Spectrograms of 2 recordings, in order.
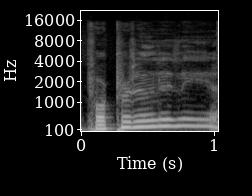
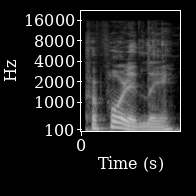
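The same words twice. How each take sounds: First: "Purportedly" sounded out high and unsure, as a question; first stab at "Purportedly"; puzzled attempt at purportedly. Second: "Purportedly" said plainly as pur-POR-ted-ly; "Purportedly" said correctly at last; purportedly got right. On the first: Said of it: "see how to pronounce this word". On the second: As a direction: settle on "Purportedly" calmly. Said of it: "how to pronounce this word". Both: Shown as a demonstration.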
